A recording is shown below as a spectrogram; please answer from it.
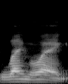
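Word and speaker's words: ylang-ylang: The first time I used that lang lang stuff. It's spelled y l a n g. But, I looked up the pronunciation and it says lang lang and that's a really like an oriental kind of smell.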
